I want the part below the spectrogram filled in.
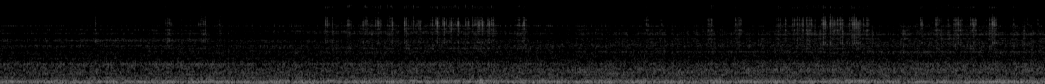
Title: Bewinner Water Cooling Pump grinding noise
